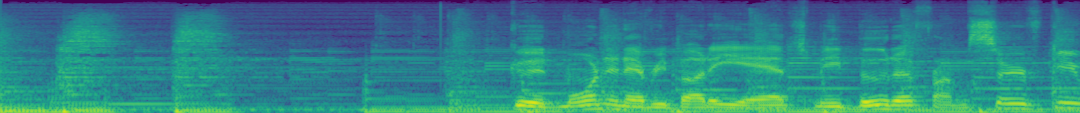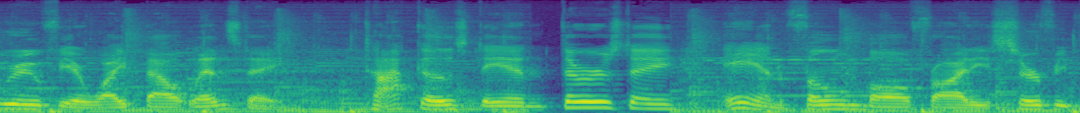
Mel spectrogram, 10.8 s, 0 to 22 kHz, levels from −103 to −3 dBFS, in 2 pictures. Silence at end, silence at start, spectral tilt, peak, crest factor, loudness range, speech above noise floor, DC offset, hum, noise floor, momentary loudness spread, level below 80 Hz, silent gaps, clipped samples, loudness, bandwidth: 0 s; 0 s; -5.5 dB/octave; -2 dBFS; 18 dB; 3 LU; 22 dB; under 0.1%; none; -40 dBFS; 12 LU; -32 dBFS; none; under 0.1%; -19 LUFS; 19.5 kHz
